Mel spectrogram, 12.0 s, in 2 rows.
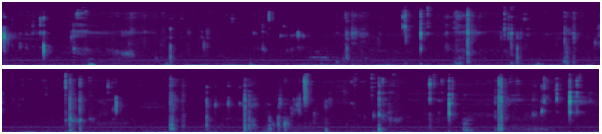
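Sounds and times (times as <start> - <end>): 
faint steady hum: 0.0 - 11.9
strawberry chewing and biting: 0.0 - 11.9.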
